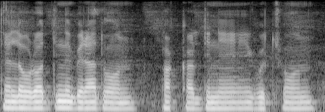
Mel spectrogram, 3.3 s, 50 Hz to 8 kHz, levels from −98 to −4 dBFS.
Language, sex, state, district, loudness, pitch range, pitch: Chakma, male, Tripura, West Tripura, -17 LUFS, 115-120 Hz, 115 Hz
